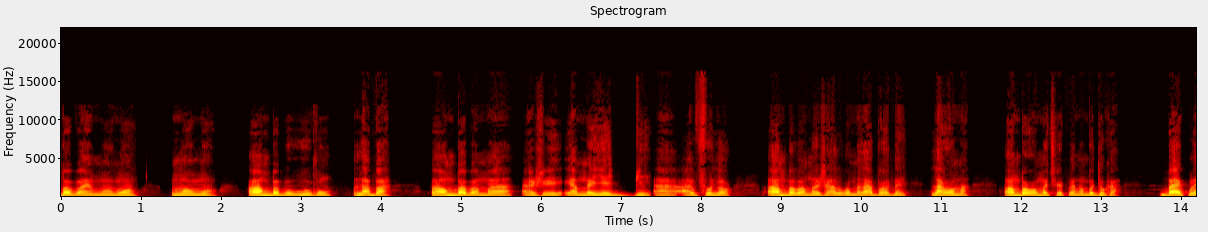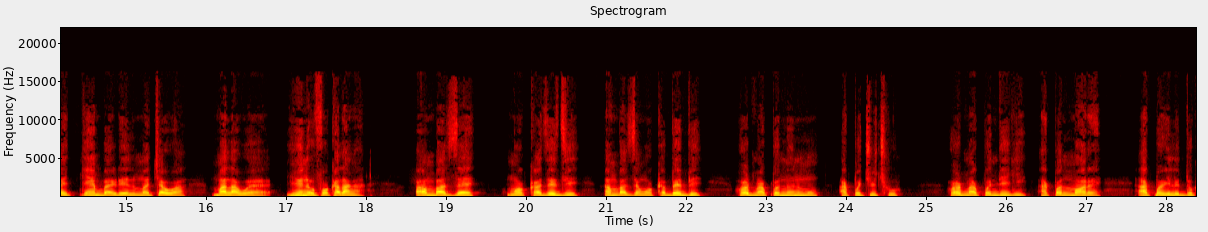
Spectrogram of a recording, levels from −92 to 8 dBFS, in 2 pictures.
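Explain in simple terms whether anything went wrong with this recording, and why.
Call audio freeze at 6.97 to 7.18 s, just after "ma shri ama yi": the sound stalls and trails off for about 0.19 s, then resumes. The likely cause is packets held up in transit, which left the receiver briefly without audio to play. Nothing is lost, but a pause is inserted.

Short concealed packet loss at 7.26 to 7.29 s and 7.35 to 7.38 s: tiny pieces of audio, about 20 and 40 ms long, never arrived. The receiver patched each gap, leaving a quick smear or wobble.

Jitter buffer slow-down at 7.64 to 8.17 s: the receiver repeated tiny slivers of sound to rebuild its reserve. Playback runs about 7% slow at the same pitch, stretching sounds slightly.

Call bitrate drop from 7.67 to 12.12 s: the connection seemed to shrink, so the sound was sent with far less detail. It turns rougher and duller, at its worst for about 3.5 s.

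Jitter buffer speed-up at 11.64 to 12.89 s, leading into "duka ba ekpla kyen": too much audio had piled up, so the receiver trimmed tiny pieces, about a fifth of a second in total. The sound runs about 15% fast and feels hurried.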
